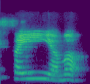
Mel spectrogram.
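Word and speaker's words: संयम: If there's an anuswar coming before a ya, we have to pronounce that anuswar as a nasal ya itself. Okay, so that's why we say Sanyama, Sanyoga.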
